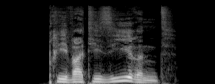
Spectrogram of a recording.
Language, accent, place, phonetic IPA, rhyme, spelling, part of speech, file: German, Germany, Berlin, [pʁivatiˈziːʁənt], -iːʁənt, privatisierend, verb, De-privatisierend.ogg
- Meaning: present participle of privatisieren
